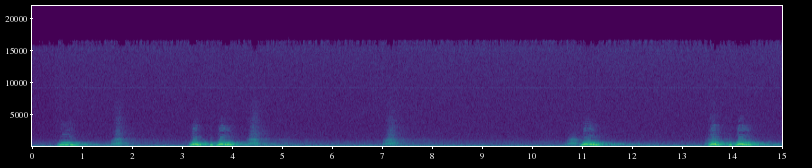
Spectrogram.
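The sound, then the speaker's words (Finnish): An owl hoots repeatedly at night in short, clear two- and three-note phrases separated by pauses, distinct against a steady hiss of quiet night background, with no voices. “Tästä se lähtee Luontosuomen pöllöilta.”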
